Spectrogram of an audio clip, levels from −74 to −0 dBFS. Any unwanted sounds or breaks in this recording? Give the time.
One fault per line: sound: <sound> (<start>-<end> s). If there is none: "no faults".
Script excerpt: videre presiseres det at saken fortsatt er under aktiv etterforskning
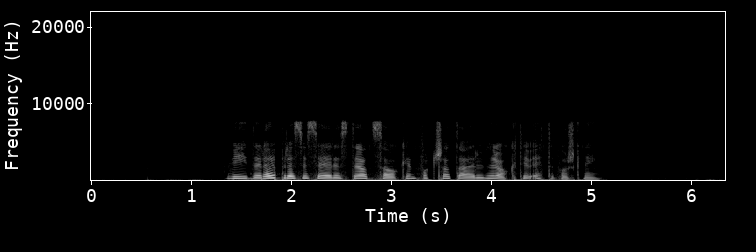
no faults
